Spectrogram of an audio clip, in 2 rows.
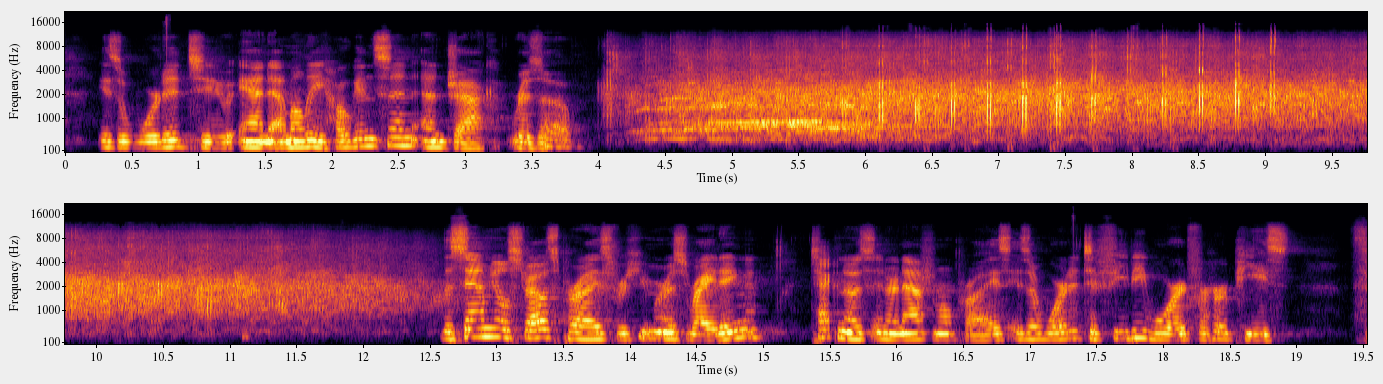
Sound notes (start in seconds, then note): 4.0 audience applauding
